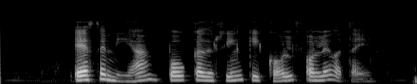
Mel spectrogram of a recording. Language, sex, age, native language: Icelandic, female, 40-49, Icelandic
